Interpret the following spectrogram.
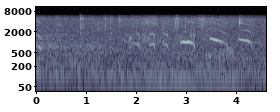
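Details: Rescue puppies with their mother at an animal rescue, giving a few faint high whimpers and squeaks that dip and fall in pitch, spaced over several seconds against a steady low hum.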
